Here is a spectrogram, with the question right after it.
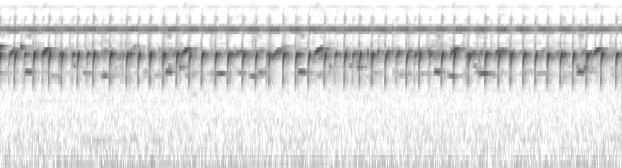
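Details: Many coqui frogs in Puerto Rico give intermittent short, upward-sweeping chirps that blend into a dense, rhythmic chorus, with a steady high insect hum in the background.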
